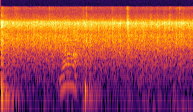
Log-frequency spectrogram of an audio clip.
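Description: Steady rain falling, an even hiss, with a brief distant shout and a single short knock about a second in.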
